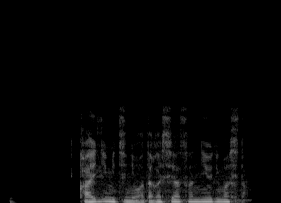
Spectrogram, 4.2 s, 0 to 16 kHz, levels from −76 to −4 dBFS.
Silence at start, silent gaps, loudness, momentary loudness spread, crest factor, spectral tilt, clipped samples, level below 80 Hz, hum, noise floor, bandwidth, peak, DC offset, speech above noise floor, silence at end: 0.15 s; 0.33-1.05 s, 1.11-1.19 s; -38 LUFS; 7 LU; 22 dB; -5.5 dB/octave; under 0.1%; -70 dBFS; none; under -90 dBFS; 7.6 kHz; -18 dBFS; under 0.1%; over 53 dB; 0.5 s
